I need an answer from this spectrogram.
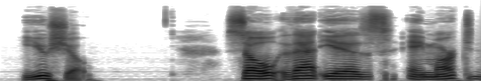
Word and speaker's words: Yeshua: case of Israel's Redeemer my Redeemer I pronounce it you show so that is a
